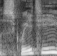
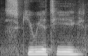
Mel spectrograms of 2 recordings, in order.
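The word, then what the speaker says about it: Squeteague: A Gu U E Now, Squitig, is that how it's pronounced? Skewatig? No, I don't think so. I think it's squeig. If I'm wrong, let me know, but I believe that's how it is.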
